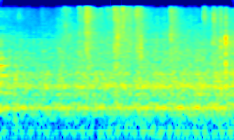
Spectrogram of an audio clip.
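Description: A steady low hum with a few faint, soft ticks over it.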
